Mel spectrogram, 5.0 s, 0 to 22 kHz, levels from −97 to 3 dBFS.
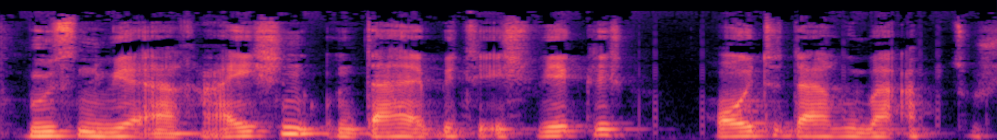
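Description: From 3.19 s to 4.70 s, GSM signalling bursts break into the speech: a galloping dit-dit-dit of short 217 Hz buzzes, roughly 25 dB below the talker. A nearby 2G phone is exchanging signalling bursts, which the audio circuitry rectifies into audible interference.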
